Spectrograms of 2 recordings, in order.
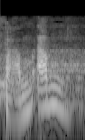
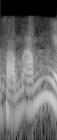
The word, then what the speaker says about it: Phạm âm: Phạm âm chứ không phải phạm ấm nha. Đó, thí dụ chữ vậy. Mà nếu mà người không biết thì cứ đọc là phạm ấm, còn mình biết thì mình đọc là phạm âm.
